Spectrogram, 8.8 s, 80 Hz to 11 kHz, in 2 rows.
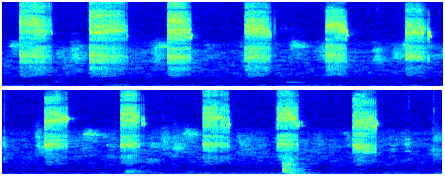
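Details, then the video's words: Young swiftlets calling in a mini swiftlet house, captured from inside the building: a regular series of rasping, hiss-like bursts about every 0.8 seconds, with a couple of brief lower knocks over a constant low background hum. "dengar suara asli anakan burung walet"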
